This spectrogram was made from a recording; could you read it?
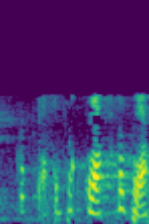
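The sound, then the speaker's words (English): A person imitates a chicken with a quick, uneven run of about eight short clucks, fairly loud, with no other sounds around it. “More like a chicken.”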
